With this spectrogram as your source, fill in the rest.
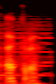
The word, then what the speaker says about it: Accra: How do you pronounce that? Accra, yeah.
